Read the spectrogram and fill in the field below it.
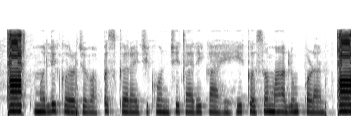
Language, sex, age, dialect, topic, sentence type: Marathi, female, 31-35, Varhadi, banking, question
